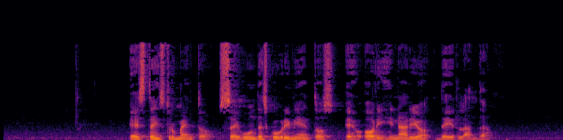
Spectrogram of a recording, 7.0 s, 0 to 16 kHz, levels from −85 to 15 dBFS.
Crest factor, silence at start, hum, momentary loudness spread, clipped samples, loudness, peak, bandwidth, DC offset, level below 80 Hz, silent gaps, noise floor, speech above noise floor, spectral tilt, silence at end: 20 dB; 1.6 s; none; 7 LU; under 0.1%; -22 LUFS; -2 dBFS; 11.5 kHz; under 0.1%; -44 dBFS; none; -57 dBFS; 35 dB; -5 dB/octave; 0.9 s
